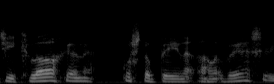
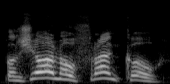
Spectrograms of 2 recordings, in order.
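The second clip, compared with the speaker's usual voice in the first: loud Italian greeting; 6 semitones higher, 19 dB louder, slower than usual. Acted. Reading viewer's Italian greeting aloud.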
